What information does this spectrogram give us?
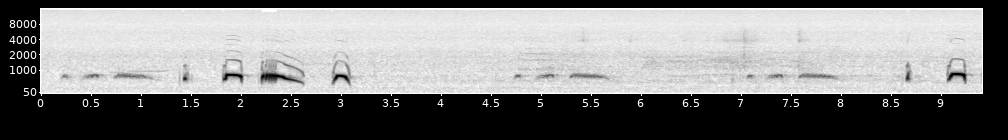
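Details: Spotted dove lure call. Faint soft coos lead into a full phrase of level coo, long downward-sliding coo and short end coo. After a quiet gap, more soft introductory coos and another phrase beginning.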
